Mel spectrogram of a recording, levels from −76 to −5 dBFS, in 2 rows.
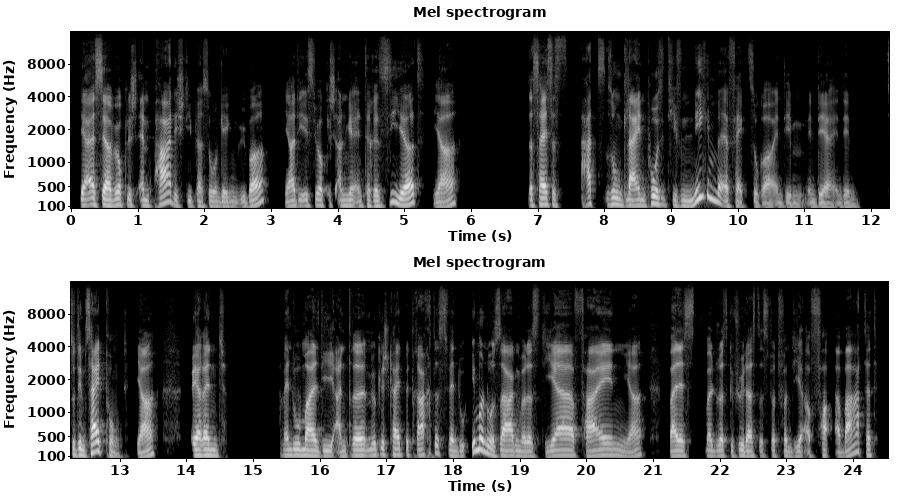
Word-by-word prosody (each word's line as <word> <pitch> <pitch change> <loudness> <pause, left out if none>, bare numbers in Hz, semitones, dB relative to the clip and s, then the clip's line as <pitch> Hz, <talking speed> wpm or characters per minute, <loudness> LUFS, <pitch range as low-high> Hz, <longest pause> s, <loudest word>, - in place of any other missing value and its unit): der 125 +1 +4
ist 130 - +2
ja 115 -2 +7
wirklich 125 -3 -1
empathisch, 105 -4 +1
die - - -8
Person 95 0 -5
gegenüber, 95 -2 -1 0.3
ja? 105 +3 +1
Die 110 0 -5
ist 110 +1 -7
wirklich 110 -2 -3
an 110 - -3
mir 115 +1 -1
interessiert“, 110 - +1
ja? 95 - 0 1.1
Das - - -3
heißt, 130 0 +5
das 115 - -8 0.2
hat - - -2
so 130 +2 -3
'nen 125 -4 -1
kleinen 110 0 +3
positiven 110 -7 -2
Nebeneffekt, 255 - 0
sogar - - -5
in 80 +2 -9
dem 80 -4 -9
in 85 -1 -9
der 80 -3 -3
in 80 - -11
dem 75 -3 -9 0.4
zu - - -2
dem 125 -3 +2
Zeitpunkt, 110 - +3
ja, - - +2 0.5
während, 115 -2 +4 0.8
wenn 115 0 -1
du 120 0 +1
mal 110 -2 +5
die 105 +2 -2
andere 110 +4 +3
Möglichkeit 120 +1 -1
betrachtest, 125 +5 -3
wenn 105 -3 +1
du 105 +1 -7
immer 220 +4 +5
nur 145 - +1
sagen 105 +2 +3
würdest: 95 -2 -2
„Ja, 110 +2 +4
fein“ 110 +2 +1
ja, 90 -1 -4 0.4
weil 105 +1 +5
es 100 0 -2 0.2
weil 105 -2 -2
du 100 - -9
das 110 0 -1
Gefühl 110 -2 -2
hast, 100 0 -1
das 100 +2 -10
wird 105 - -6
von 105 -3 -5
dir 95 +3 -4
erfa 85 -3 -5
erwartet, - - -1
110 Hz, 160 wpm, -23 LUFS, 100-120 Hz, 1.1 s, ja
